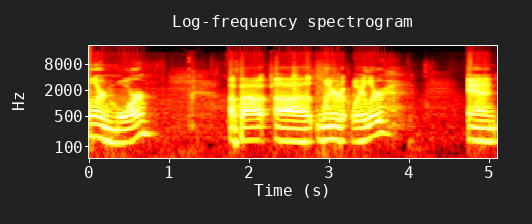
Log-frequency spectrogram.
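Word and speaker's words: Euler: a phenomenal book I would recommend it's called Oiler Gem and Oiler is spelled e l r because the Dude is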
